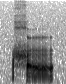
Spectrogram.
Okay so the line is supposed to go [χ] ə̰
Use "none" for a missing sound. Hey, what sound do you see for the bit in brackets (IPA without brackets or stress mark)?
χ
